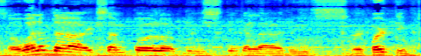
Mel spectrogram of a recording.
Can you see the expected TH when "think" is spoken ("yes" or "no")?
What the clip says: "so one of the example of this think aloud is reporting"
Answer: no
